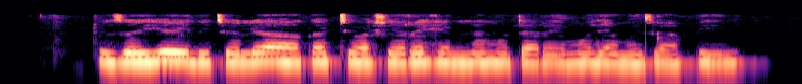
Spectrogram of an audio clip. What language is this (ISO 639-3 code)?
swa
